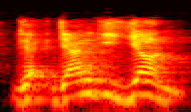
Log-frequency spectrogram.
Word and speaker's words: Jean Guillaume: Jan Guillón, se pronuncia así.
